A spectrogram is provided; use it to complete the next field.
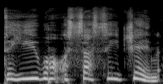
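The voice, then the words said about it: Deliberately bad put-on English accent. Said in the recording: “I'm doing a horrible English accent.”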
